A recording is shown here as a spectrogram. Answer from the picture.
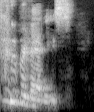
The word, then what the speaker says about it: Kubernetes: And so the adoption of cloud native technologies like microservices and Kubernetes, how do I pronounce this? Kubernetes? – Nobody knows how to say it. You know, nobody knows how to say it. It's Kubernetes. It's a Greek word.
